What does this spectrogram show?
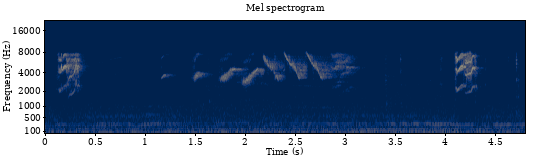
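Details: Double-collared seedeater singing in the pure tui-tui style, with a female's calls meant to excite the male: a sharp high burst, then a quick run of slurred, descending whistled notes, and another sharp burst near the end.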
